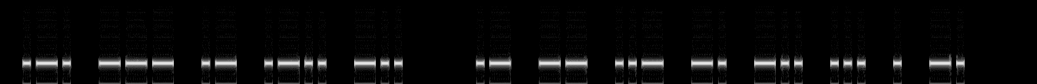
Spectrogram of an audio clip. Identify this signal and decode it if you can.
Morse code, heard as a keyed tone, about 18 wpm, spaced as for 15 wpm, 1000 Hz. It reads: ROALD AMUNDSEN
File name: qotdfiles / 15wpm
